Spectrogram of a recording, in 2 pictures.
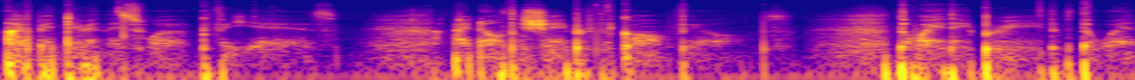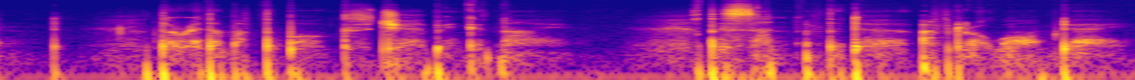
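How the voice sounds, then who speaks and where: Reading eerie first-person stories, an ASMR storyteller speaks in a soft, unvoiced whisper. Short phrases are separated by measured pauses.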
